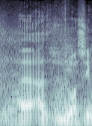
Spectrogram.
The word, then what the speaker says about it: H: Because H isn't spelt with an H; it's spelt with an A. A-I. Oh, yeah. I can't even know how to spell H now. A-I-T-C-H. A-I-T-C-H. You're right.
